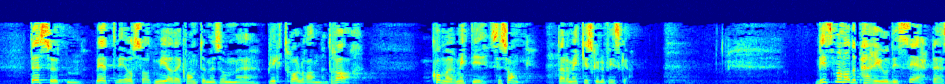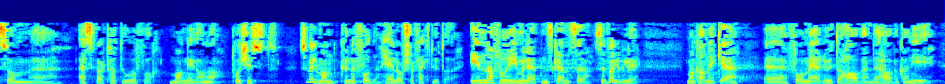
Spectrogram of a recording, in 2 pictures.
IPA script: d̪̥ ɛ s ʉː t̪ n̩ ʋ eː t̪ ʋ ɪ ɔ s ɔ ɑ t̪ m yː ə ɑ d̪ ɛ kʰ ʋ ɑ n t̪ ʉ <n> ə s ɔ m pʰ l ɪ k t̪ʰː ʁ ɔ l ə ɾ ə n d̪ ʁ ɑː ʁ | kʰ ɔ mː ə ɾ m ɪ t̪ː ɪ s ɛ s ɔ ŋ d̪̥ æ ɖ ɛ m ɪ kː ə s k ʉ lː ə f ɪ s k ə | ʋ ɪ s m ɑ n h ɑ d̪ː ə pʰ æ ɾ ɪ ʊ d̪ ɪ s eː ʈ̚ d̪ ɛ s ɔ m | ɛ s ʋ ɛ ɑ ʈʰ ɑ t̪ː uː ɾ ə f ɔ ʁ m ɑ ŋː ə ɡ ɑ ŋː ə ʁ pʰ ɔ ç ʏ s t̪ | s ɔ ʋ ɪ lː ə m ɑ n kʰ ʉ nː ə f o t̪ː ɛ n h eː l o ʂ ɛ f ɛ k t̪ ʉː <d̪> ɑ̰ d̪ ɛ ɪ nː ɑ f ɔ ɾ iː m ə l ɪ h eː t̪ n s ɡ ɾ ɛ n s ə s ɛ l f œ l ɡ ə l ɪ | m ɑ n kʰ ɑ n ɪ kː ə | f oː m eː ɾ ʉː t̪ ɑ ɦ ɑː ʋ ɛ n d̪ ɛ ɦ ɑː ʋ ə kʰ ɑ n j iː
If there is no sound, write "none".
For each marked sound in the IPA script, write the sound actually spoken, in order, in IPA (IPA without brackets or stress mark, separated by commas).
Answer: m, t̪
